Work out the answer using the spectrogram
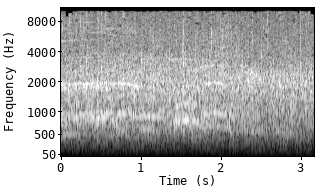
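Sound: audience applauding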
